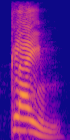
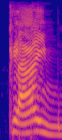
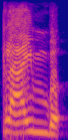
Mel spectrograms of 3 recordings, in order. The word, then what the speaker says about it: climb: A small ant climb. This is climb, not climb. B is silent. That means the pronunciation of this spelling is climb.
